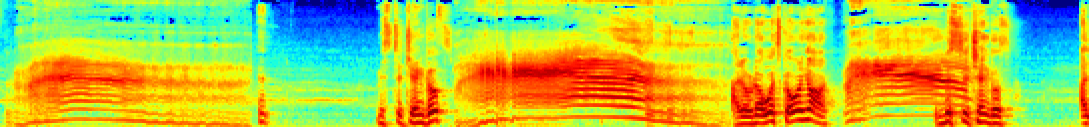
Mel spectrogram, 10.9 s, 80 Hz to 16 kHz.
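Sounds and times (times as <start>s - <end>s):
cat yowling: 0.0s - 2.7s, 4.5s - 7.3s, 8.4s - 9.8s
speech: 2.6s - 2.8s, 3.8s - 4.8s, 7.3s - 8.5s, 9.3s - 10.2s.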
